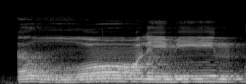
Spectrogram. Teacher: ളാഇനും അതിൻ്റെ ദീർഘാക്ഷരമായ അലിഫിനും തഫ്ഖീമാണ്. ളാ എന്ന് തടിപ്പിച്ച് പറയുക.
